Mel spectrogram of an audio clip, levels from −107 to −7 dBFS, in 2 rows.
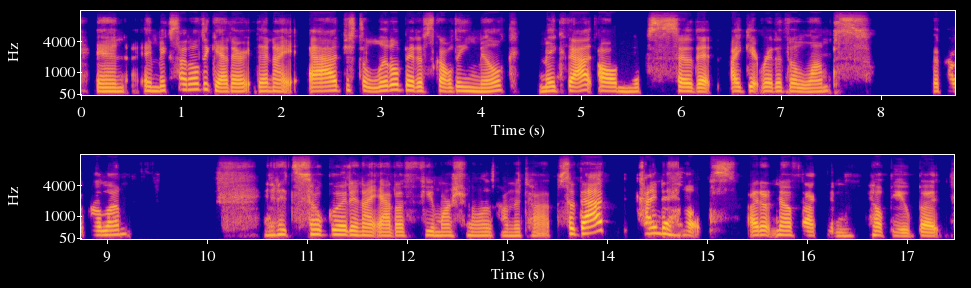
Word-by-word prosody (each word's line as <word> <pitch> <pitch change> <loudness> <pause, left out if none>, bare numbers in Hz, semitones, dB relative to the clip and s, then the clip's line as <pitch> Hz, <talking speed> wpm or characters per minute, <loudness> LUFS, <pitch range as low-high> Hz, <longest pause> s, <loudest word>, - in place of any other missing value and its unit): And 170 -1 +1 0.2
and 190 -3 0
mix 200 +4 -3
that 240 0 +1
all 250 +1 +3
together, 175 -8 +1
then 180 0 0
I 170 - 0 0.2
add 185 +3 +5
just 215 -2 -6
a 190 - 0
little 200 +8 +2
bit 210 -3 +2
of 185 - +1
scalding 180 0 -1
milk. 175 +6 0 0.3
Make 180 +3 -1
that 215 +4 +5
all 185 -2 +5
mixed 160 +1 -3
so 175 -2 +4
that 165 -1 +2 0.2
I 175 0 +1
get 180 +3 -2
rid 180 0 0
of 180 - -1
the 175 -1 0
lumps, 160 +3 -3 0.6
the 175 - -2
cocoa 180 +1 -4
lumps. 195 +4 0 1.3
And 180 +3 -3
it's 205 - -2
so 210 -2 +2
good, 195 +1 +3
and 175 -1 +2
I 165 - +3
add 160 0 0
a 165 - +1 0.2
few 175 -1 -2
marshmallows 160 0 -4
on 155 -1 -5
the 155 - -3
top. - - -7
So, 235 - +3
that 275 +9 +9 0.4
kinda 240 -1 +4
helps. 470 - -3
I 175 - +4
don't 185 -1 +1
know 185 -1 +3
if 180 - -2
that 170 -2 +2
can 145 -2 -8 0.2
help 175 -3 0
you, 140 -2 -3
but 150 -3 +3
180 Hz, 195 wpm, -23 LUFS, 165-195 Hz, 1.3 s, that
